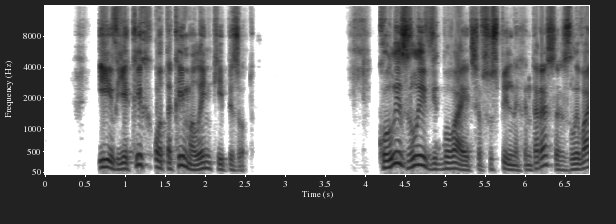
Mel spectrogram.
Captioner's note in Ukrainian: сопіння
